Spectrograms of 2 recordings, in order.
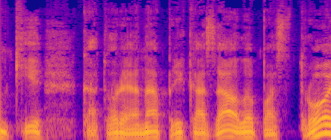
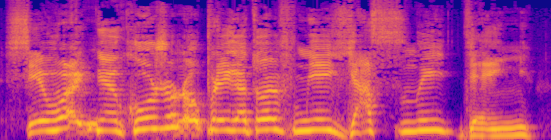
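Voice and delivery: high-pitched man-eater giving orders; ogress queen voice; 13 semitones higher than usual. A narrator's reading. Ogress ordering her supper from the cook, in a high commanding voice. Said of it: "она опять позвала повара".

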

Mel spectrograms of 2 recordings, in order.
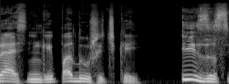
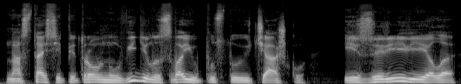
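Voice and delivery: ordinary delivery

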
